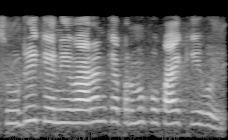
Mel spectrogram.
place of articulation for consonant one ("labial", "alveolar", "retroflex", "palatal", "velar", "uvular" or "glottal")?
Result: alveolar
